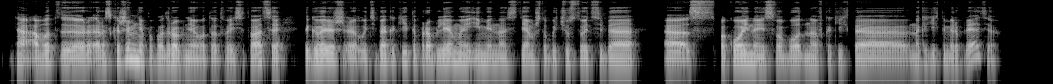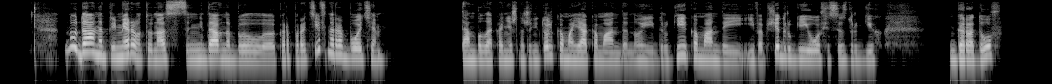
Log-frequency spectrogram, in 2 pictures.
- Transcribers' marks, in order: none
- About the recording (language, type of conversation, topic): Russian, advice, Как справиться с неловкостью на вечеринках и в разговорах?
